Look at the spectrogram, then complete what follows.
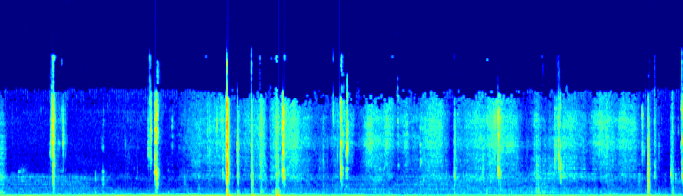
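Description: Close-miked eating: chewing and mouth clicks from someone eating a fast-food burger and fries, over a steady low hum. Two loud knocks come about three and four seconds in.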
